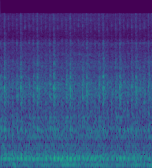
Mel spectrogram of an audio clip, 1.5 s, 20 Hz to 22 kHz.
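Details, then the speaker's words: Isuzu Trooper with the 4JX1 diesel at idle: a steady sharp knock about six times a second over the diesel clatter, with no blow-by. The scan tool could not connect, so manual assessment suspects an internal cause. "may kakaibang knocking sound ngayon i-identify natin kung saan nanggagaling kung saan nanggagaling yung knocking sound"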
